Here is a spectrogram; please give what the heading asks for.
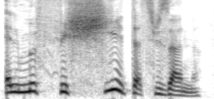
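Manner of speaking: wife yelling at husband about Suzanne, trembling fury; trembling furious yell. A narrator's reading. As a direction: scream it out, helpless fury trembling in the voice. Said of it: "se mit à trembler quand elle hurla".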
